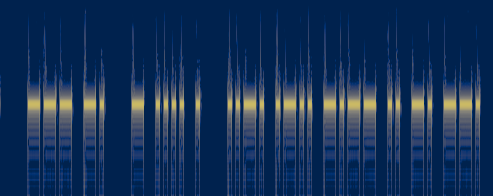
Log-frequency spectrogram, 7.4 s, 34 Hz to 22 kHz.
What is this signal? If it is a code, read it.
Morse code, heard as a keyed tone, about 20 wpm, 700 Hz. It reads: ON THE FLYING
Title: Pangram Challenge v2 - 20wpm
